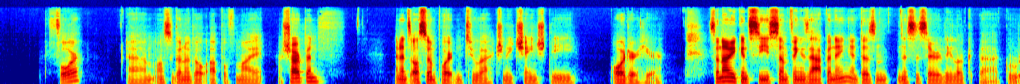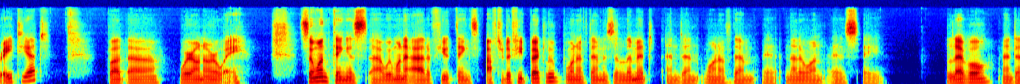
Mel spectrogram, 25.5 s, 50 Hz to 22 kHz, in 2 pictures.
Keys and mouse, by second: 1.4-3.4 drag, 3.5-5.7 drag, 7.8 click, 8.7 middle click, 9.0-11.3 drag, 11.7 1, 12.0 click, 13.3-14.8 drag, 14.8 middle click, 15.6 click, 16.0-17.1 middle drag, 17.2 typing, 17.5-17.9 right drag, 18.5-19.3 typing, 19.2 click, 19.9 click, 20.2 click, 21.0 click, 21.3 right click, 21.9 click, 23.7-25.5 typing, 24.2 click, 24.5-25.1 drag.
